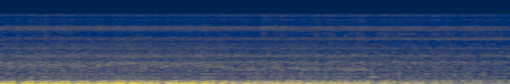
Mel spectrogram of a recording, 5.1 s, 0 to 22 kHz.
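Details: 1969 Ford Mustang carbureted V8, first start after fuel issue: runs fast and steady at a raised idle, deep low rumble that never settles despite hand-choking, then fades as the key goes off.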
